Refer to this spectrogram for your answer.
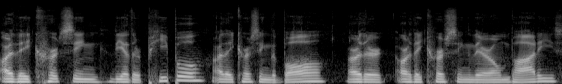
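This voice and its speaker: A man's unremarkable speaking voice at medium pitch, with ordinary pitch variation, very even loudness and a dry, close sound with no echo. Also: moderate pace, hardly any pauses. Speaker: podcast host. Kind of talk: casual chat.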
